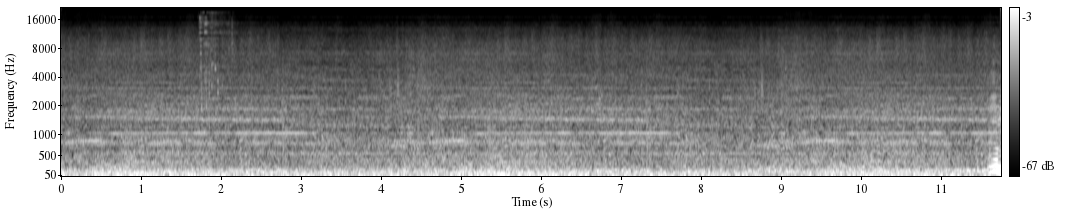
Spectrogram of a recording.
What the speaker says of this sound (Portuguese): Trem.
